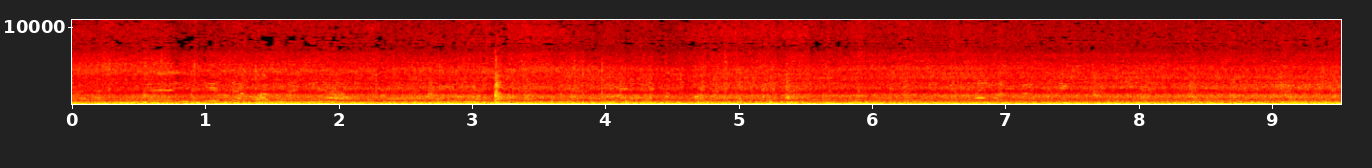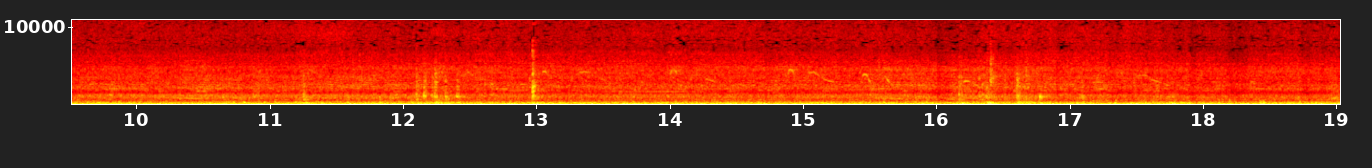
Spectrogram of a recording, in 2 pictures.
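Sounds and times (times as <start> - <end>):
diesel engine humming: 0.0 - 19.0.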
